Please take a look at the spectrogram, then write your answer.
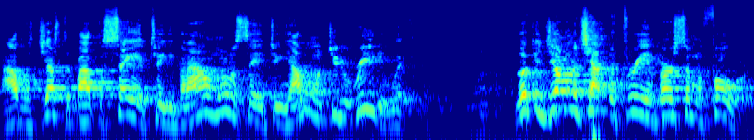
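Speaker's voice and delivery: ordinary talk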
